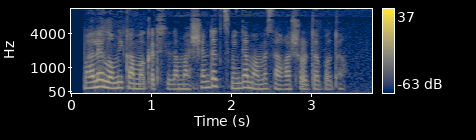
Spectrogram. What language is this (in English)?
Georgian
